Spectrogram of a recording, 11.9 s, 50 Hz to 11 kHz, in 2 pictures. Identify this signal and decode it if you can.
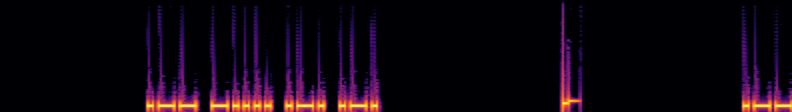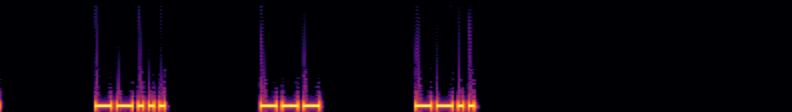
Morse code, heard as a keyed tone, about 30 wpm, spaced as for 15 wpm, 700 Hz. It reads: W6RR W7OZ
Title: USA Call Signs - 4 Characters - 6x Character Spacing - 30wpm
